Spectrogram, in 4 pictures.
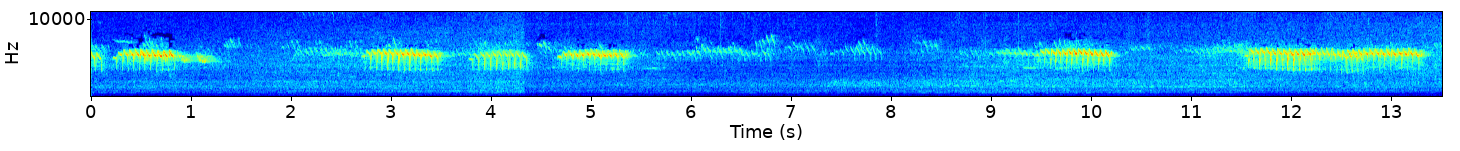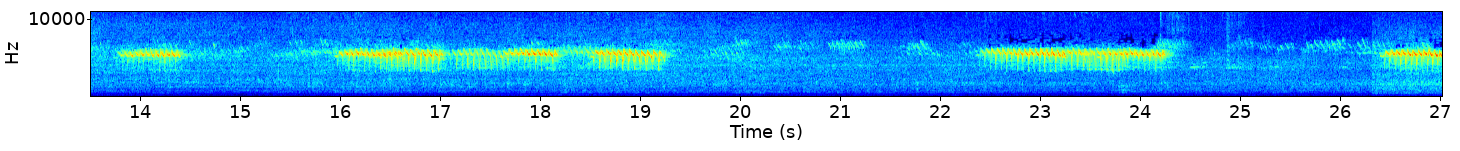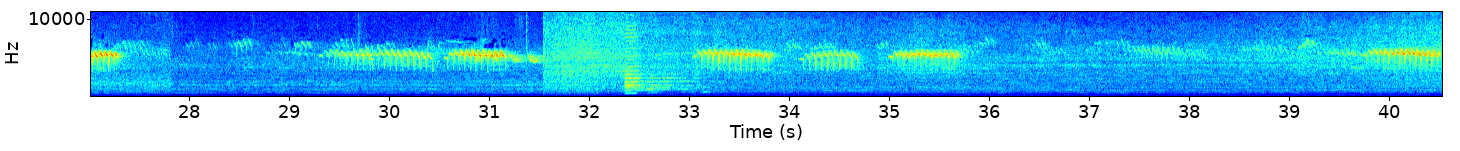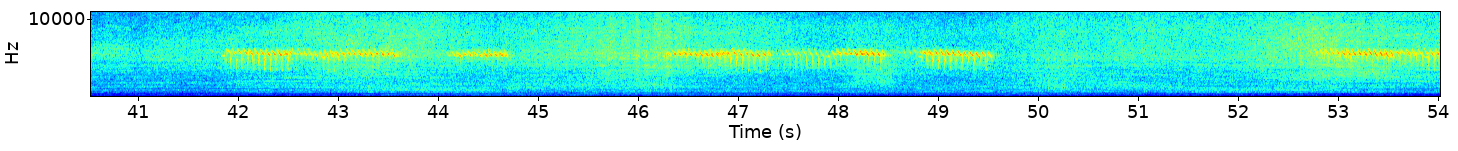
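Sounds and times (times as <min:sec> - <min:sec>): bird high buzzy calls: 0:02.4 - 0:05.5, 0:11.4 - 0:14.5, 0:26.3 - 0:27.8, 0:32.4 - 0:35.8, 0:41.8 - 0:44.8, 0:46.2 - 0:49.6.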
